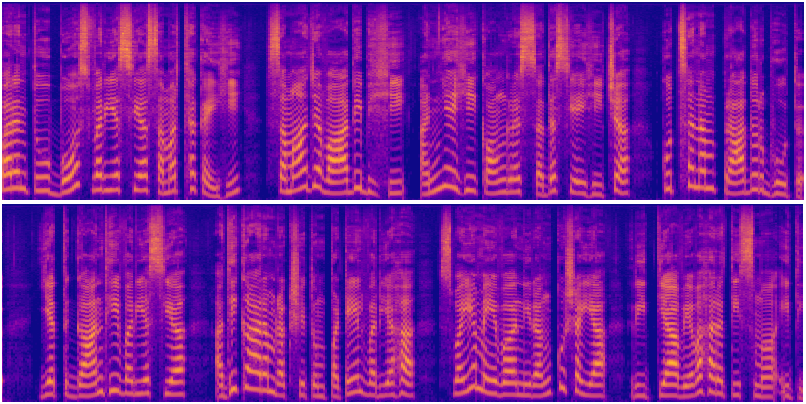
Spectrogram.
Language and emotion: Sanskrit, neutral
